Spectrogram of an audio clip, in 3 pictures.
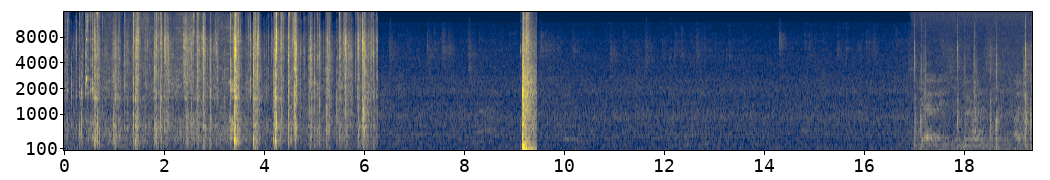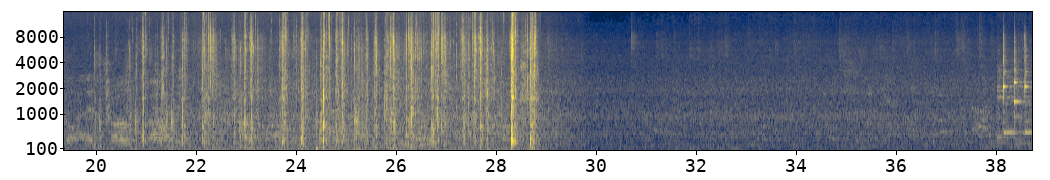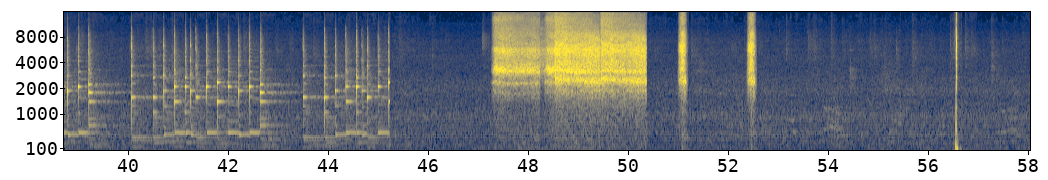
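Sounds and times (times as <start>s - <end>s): objects being handled: 0.0s - 6.3s, 17.8s - 29.0s
shushing hiss: 47.3s - 50.4s, 51.0s - 51.3s, 52.4s - 52.7s.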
